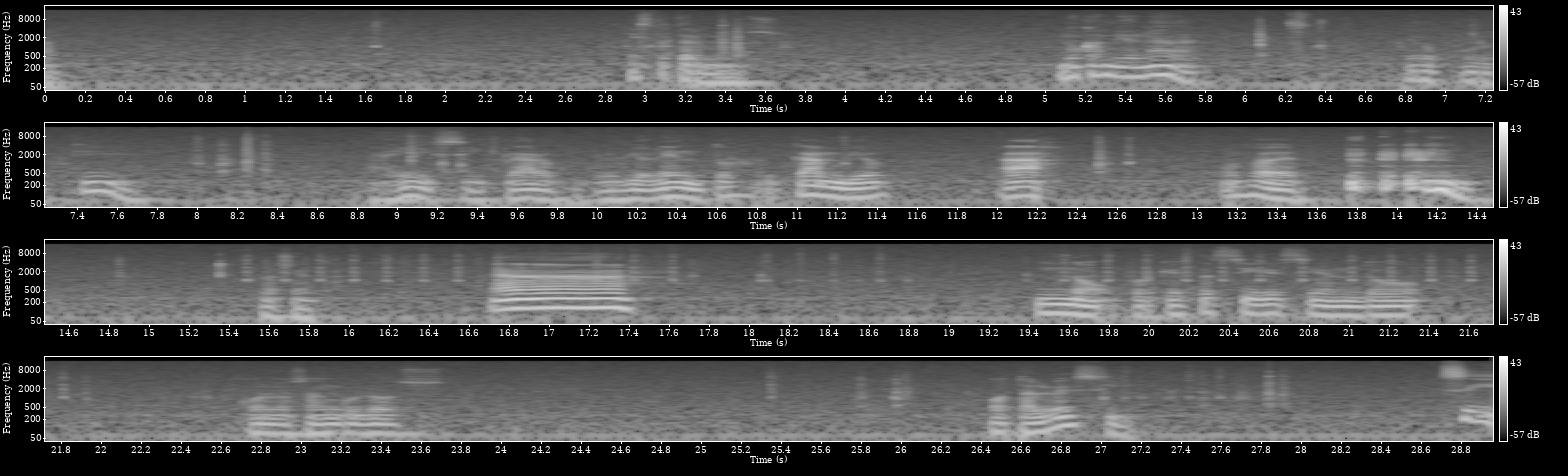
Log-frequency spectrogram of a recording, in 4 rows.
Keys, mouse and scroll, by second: 1.6 Down, 6.3 alt+Down, 8.0 Down, 8.7 Return, 9.2 alt+Down, 11.2 Down, 12.6 Up, 15.4 Up, 18.1 Down, 19.5 Up, 25.3 Up, 26.0 Down.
